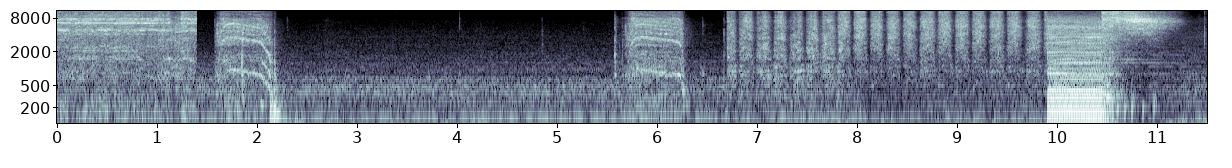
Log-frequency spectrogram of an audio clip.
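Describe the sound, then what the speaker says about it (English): Hammer marks are ground out of a metal part for a car radiator with a power grinder, in loud bursts of harsh grinding separated by pauses, then a rapid run of short pulsing passes and a final louder burst. "I've got a lot of the imperfections out and the hammer marks out just by grinding it"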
